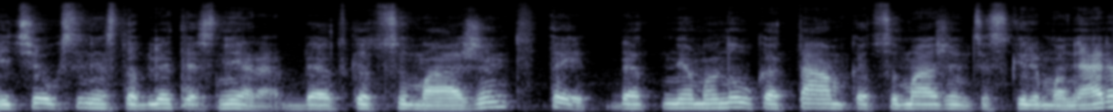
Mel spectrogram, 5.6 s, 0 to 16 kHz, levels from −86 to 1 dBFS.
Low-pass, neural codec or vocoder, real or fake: 14.4 kHz; codec, 44.1 kHz, 7.8 kbps, Pupu-Codec; fake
